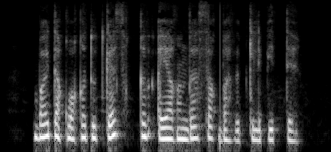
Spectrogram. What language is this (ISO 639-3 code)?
bak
